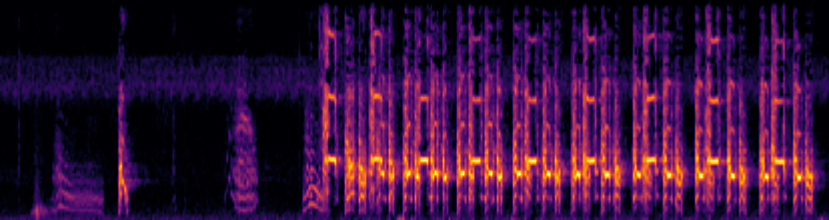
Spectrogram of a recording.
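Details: Female grey francolin in jungle, calling non-stop as a lure for hunting: a few faint notes, then a rapid run of sharp, harsh, evenly spaced calls, about three per second, with a steady high hiss.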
